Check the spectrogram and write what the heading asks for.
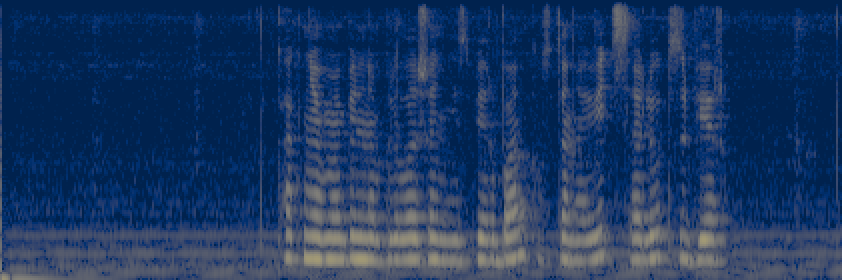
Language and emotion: Russian, neutral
